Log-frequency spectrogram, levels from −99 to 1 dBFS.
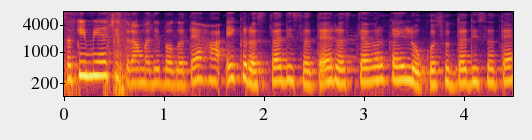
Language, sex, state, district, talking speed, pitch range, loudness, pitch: Marathi, female, Maharashtra, Washim, 240 wpm, 210-245 Hz, -16 LUFS, 220 Hz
